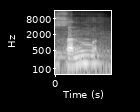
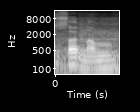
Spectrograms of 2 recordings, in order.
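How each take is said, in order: First: 'San' is joined and the final 'm' stands apart. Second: The first sound stands apart; 'nam' is joined. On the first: The speaker calls it wrong. "ऐसे तो करता नहीं उच्चारण" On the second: The speaker calls it right. "स को अलग हम उच्चारण कर रहे हैं लेकिन नम को एक साथ"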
